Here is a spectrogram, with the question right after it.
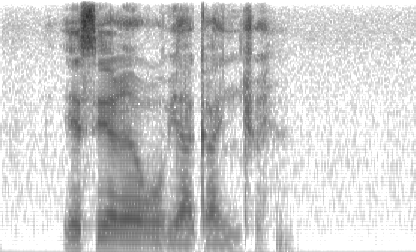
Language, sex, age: Northern Sotho, male, 24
